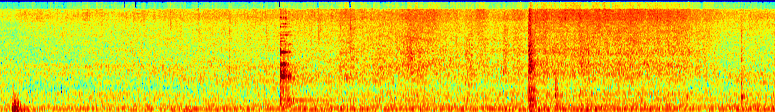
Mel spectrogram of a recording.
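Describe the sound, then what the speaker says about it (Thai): Minced frog with holy basil stir-frying in a hot pan, a steady sizzle running throughout with a few sharp clanks of a utensil against the pan. "แล้วก็ผัดให้เข้ากันนะคะ เมื่อสุกดีแล้วก็ใส่ใบกะเพราลงไปค่ะ"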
